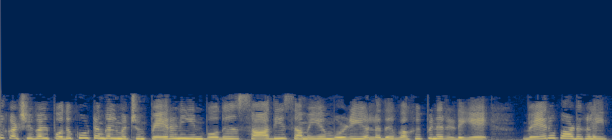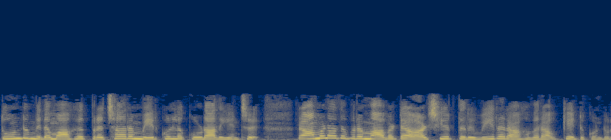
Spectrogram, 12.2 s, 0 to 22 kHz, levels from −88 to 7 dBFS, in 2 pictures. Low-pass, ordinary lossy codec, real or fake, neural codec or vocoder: 7.2 kHz; MP3, 64 kbps; real; none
